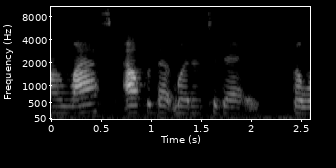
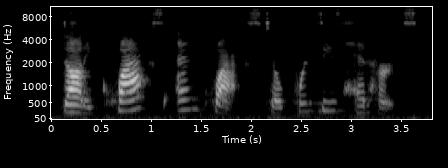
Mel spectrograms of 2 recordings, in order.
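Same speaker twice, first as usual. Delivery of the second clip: ordinary talk, nothing marked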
